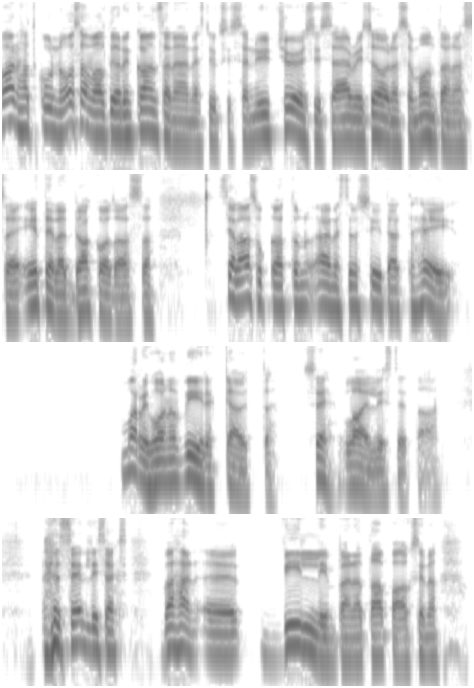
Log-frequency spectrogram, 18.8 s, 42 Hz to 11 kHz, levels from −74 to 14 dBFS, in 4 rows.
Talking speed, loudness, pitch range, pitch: 85 wpm, -31 LUFS, 110-145 Hz, 130 Hz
